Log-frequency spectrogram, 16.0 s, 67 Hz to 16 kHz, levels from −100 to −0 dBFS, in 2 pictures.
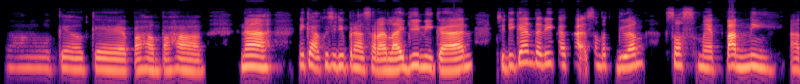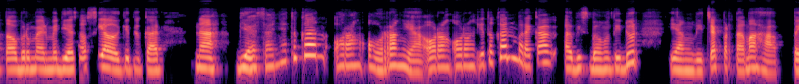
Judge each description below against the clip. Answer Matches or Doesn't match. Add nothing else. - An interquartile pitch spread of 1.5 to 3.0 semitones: Doesn't match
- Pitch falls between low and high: Doesn't match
